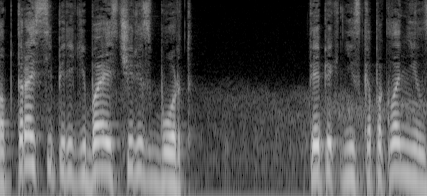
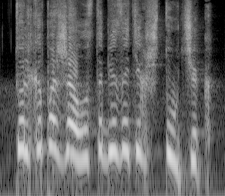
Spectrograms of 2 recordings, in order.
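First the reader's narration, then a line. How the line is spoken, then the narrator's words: Sharp command. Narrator (Russian): резко приказала Птрасси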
